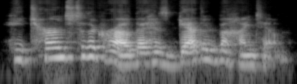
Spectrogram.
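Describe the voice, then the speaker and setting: A woman's voice: mid-range voice, lively intonation, normal speed, poor audio. A woman author hosting a livestream, reading her own story aloud and chatting to viewers.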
